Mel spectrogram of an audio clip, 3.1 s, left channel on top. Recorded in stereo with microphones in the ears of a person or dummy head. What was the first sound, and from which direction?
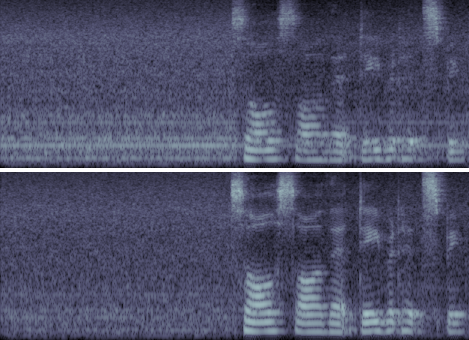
A woman speaking, 70° right (ahead or behind).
